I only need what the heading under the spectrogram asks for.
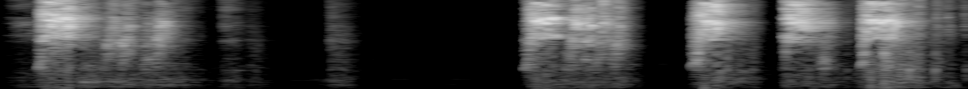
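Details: Baby pet lovebird during hand-feeding gives harsh, raspy high-pitched squawks: a short burst of two, a pause of about one and a half seconds, then four quick grating calls in a row.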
